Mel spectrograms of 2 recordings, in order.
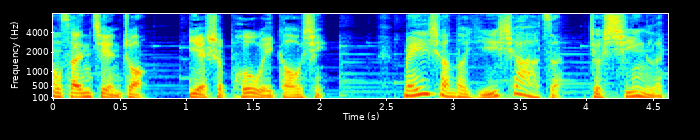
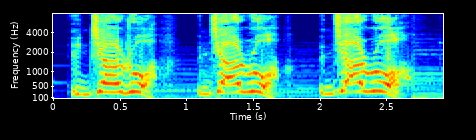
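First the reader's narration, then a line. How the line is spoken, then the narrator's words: Crowd shouting. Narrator (Chinese): 众人喊道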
